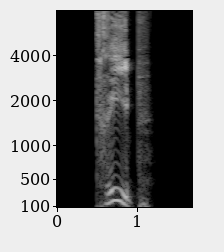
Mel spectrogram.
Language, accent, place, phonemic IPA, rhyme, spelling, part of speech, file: German, Germany, Berlin, /tʁiːp/, -iːp, Trieb, noun, De-Trieb.ogg
- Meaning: 1. sprout 2. drive (desire or interest) 3. urge, impulse, desire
